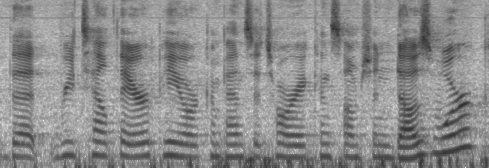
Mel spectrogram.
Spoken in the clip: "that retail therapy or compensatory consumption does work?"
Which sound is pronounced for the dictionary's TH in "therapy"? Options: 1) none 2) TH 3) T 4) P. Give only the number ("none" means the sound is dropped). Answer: 2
